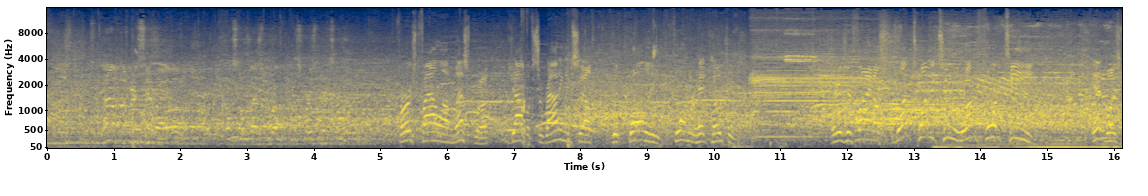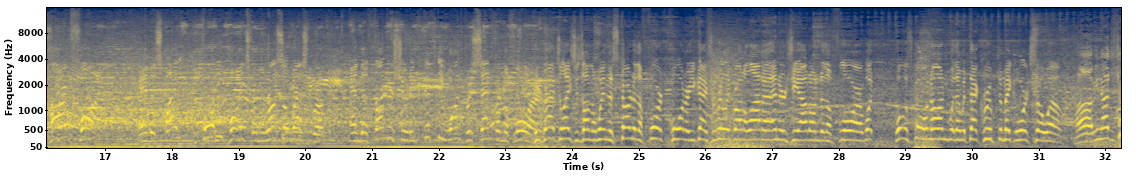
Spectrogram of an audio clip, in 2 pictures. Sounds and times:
Speech: 5.3 - 10.4, 11.8 - 14.8, 15.7 - 32.2.

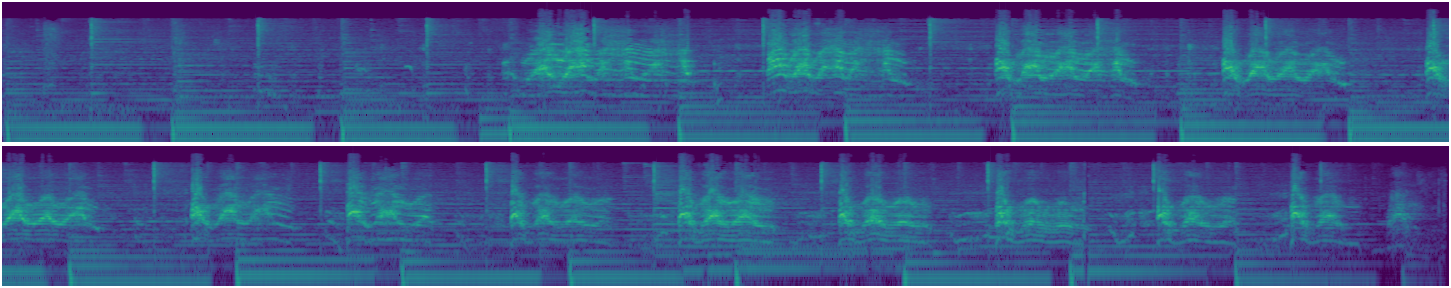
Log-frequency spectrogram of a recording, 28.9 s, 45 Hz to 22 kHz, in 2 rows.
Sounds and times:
Music: 0.0 - 28.9
Bow-wow: 5.0 - 7.0, 7.6 - 9.1, 9.9 - 11.4, 12.2 - 13.5, 14.2 - 15.5, 16.4 - 18.8, 19.5 - 22.2, 22.8 - 23.8, 24.4 - 25.3, 26.0 - 28.7
Yip: 5.0 - 7.0, 7.6 - 9.0, 9.9 - 11.4, 12.2 - 13.5, 14.2 - 15.4, 16.4 - 17.3, 17.9 - 18.8, 19.6 - 20.4, 21.2 - 22.2, 22.8 - 23.7, 24.4 - 25.2, 26.0 - 26.8, 27.4 - 28.7.

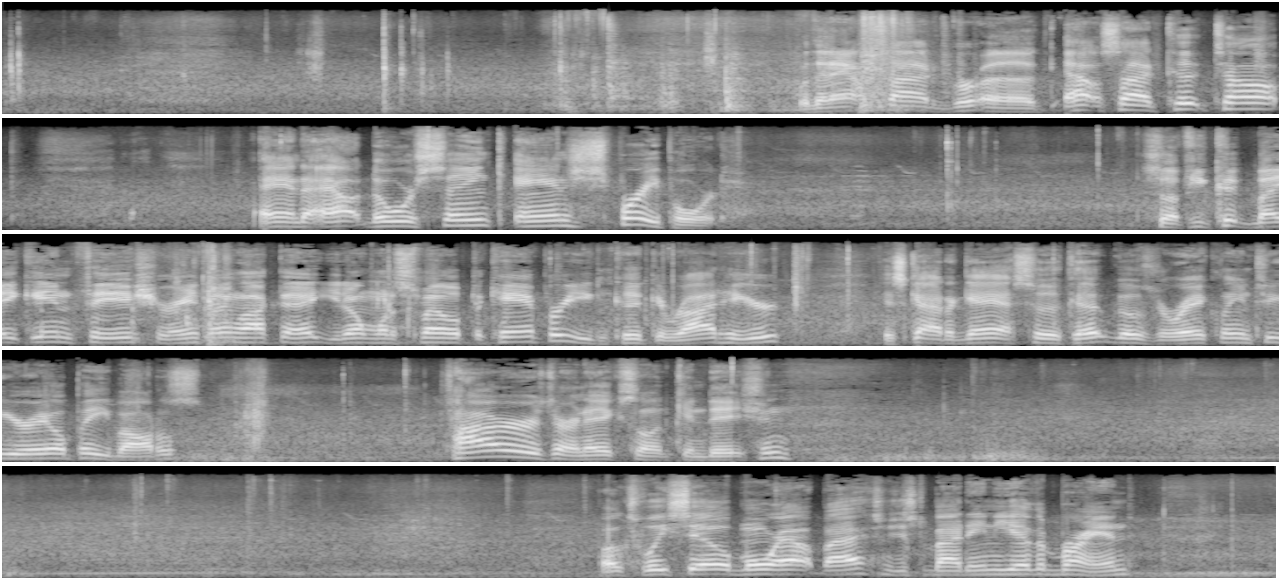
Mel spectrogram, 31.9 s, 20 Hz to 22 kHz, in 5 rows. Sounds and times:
Outside, urban or manmade: 0.0 - 31.9
Vehicle: 0.0 - 31.9
Speech: 4.0 - 6.5, 7.6 - 10.1, 12.1 - 20.2, 21.4 - 23.1, 28.5 - 31.2.

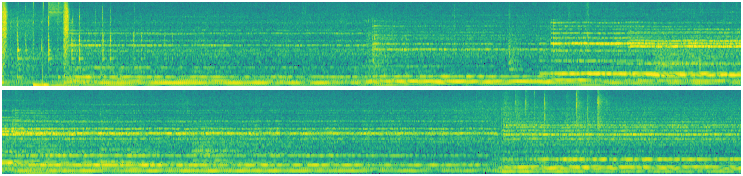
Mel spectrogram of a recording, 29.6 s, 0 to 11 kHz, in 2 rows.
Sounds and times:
Music: 0.0 - 29.5.

